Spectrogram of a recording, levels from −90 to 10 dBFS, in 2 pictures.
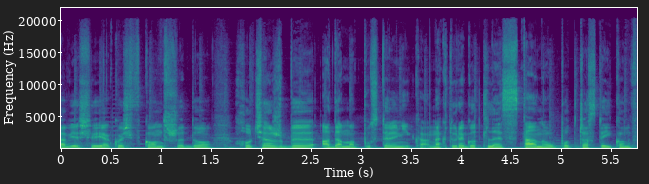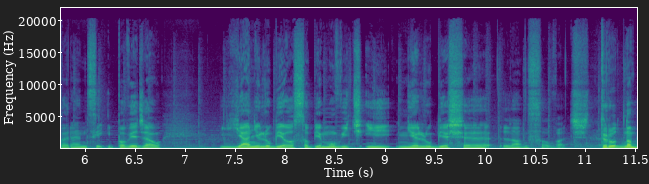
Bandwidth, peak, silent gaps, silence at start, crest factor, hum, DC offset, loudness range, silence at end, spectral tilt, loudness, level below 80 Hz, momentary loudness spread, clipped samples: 19.5 kHz; -2 dBFS; none; 0 s; 18 dB; none; under 0.1%; 4 LU; 0 s; -5.5 dB/octave; -21 LUFS; -42 dBFS; 9 LU; under 0.1%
